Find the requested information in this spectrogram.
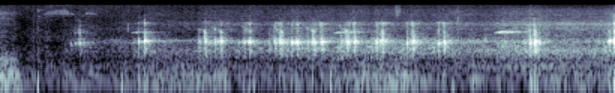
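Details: Wood frogs calling in spring at winter's end, after overwintering frozen and travelling to a pond to find mates: a steady chorus of rapid, duck-like clucking croaks, several per second, with a few thin high whistles over a quiet background.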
